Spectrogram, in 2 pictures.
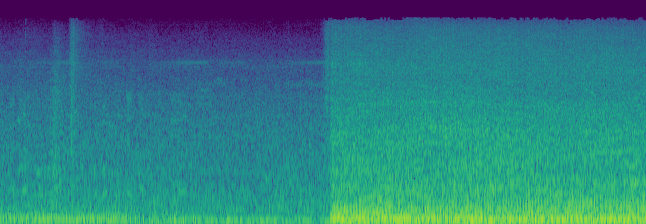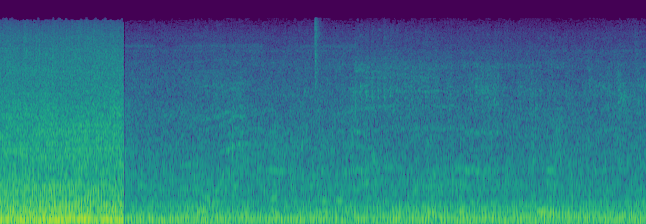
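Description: Road traffic: a steady low engine hum, and for about five seconds in the middle the much louder noise of motorbikes passing close by, starting and stopping abruptly.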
